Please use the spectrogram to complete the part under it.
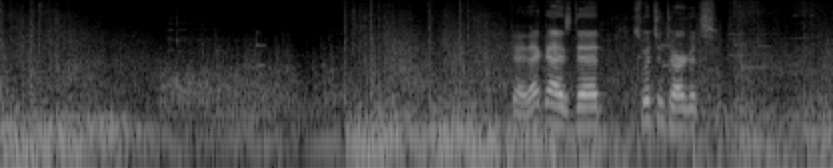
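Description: Heavy naval guns boom with a deep rumble.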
